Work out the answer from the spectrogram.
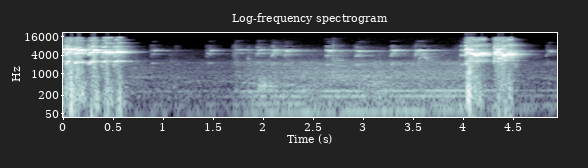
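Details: Breeding pair lovebirds' mating call: a fast shrill chatter opens, followed by faint high twitters and a soft hum, then another loud, squeaky burst of rapid notes.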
